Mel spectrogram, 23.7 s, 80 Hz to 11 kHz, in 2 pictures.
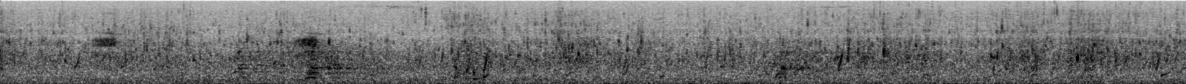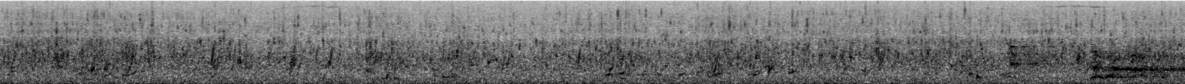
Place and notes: {
  "title": "Anyksciai, Lithuania, listening to river Sventoji",
  "date": "2021-11-01 16:45:00",
  "description": "Standing on a trail path and listening to river Sventoji",
  "latitude": "55.50",
  "longitude": "25.07",
  "altitude": "70",
  "timezone": "Europe/Vilnius"
}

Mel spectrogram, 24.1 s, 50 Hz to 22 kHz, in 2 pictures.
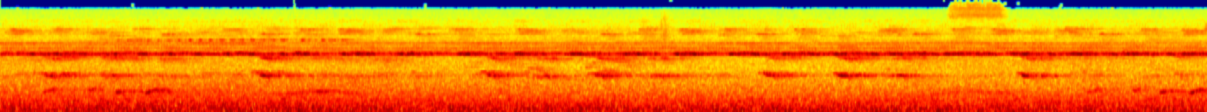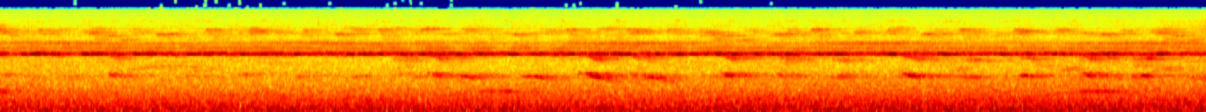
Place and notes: {
  "title": "Tenorio Volcano National Park - Heliconias Lodge - Canopy ambience",
  "date": "2014-03-05 09:30:00",
  "description": "a short recording on my Olympus LS-10S",
  "latitude": "10.72",
  "longitude": "-85.04",
  "altitude": "774",
  "timezone": "America/Costa_Rica"
}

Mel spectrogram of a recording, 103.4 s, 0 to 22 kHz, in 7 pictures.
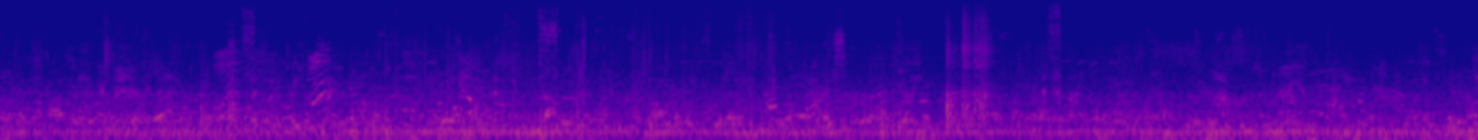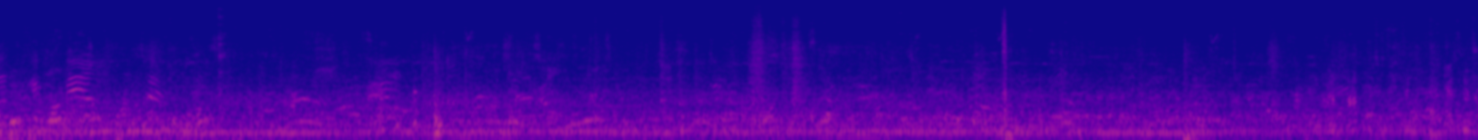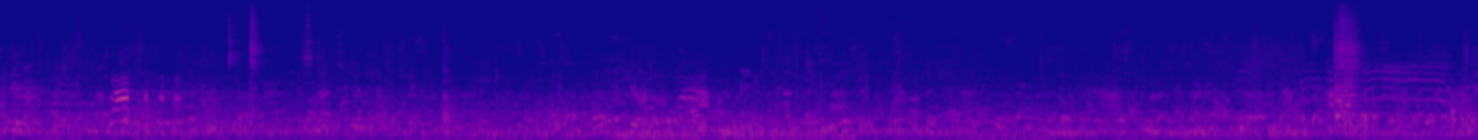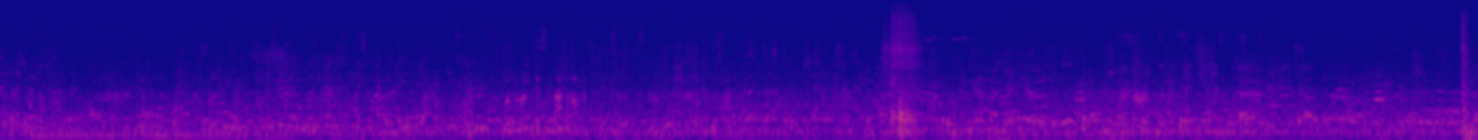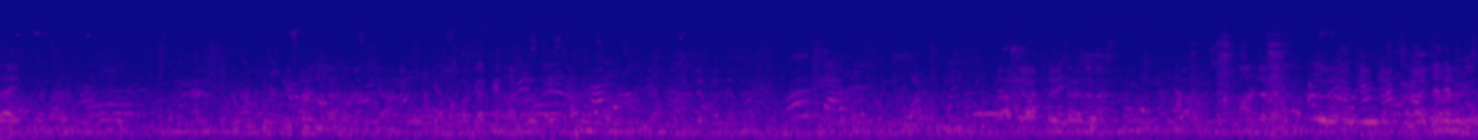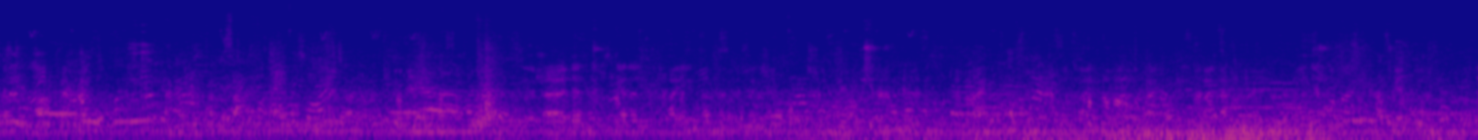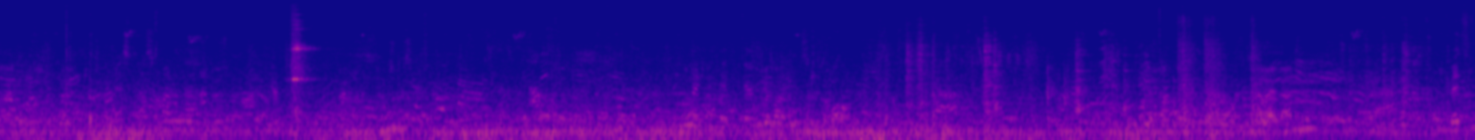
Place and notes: {
  "title": "Hobrechtsfelde, Panketal, Deutschland - outdoor cafe, weekend ambience",
  "date": "2021-10-02 16:07:00",
  "description": "Hobrechtsfelde, Speicher, former agricultural storage building, now a recreation place with a cafe bar, rest place for hikers and playgrounds for kids, ambience on a warm Saturday afternoon in early autumn\n(Sony PCM D50)",
  "latitude": "52.67",
  "longitude": "13.49",
  "altitude": "62",
  "timezone": "Europe/Berlin"
}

